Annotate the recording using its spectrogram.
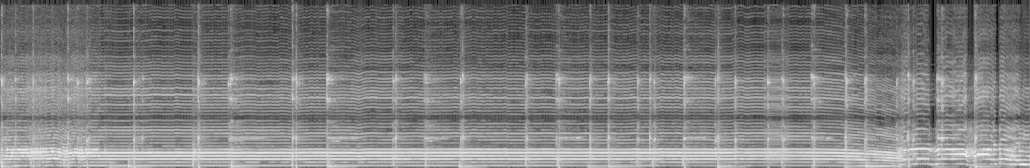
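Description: Live Kannada folk song: a singer holds one long, steady note for several seconds, its pitch dropping away near the end. Under it, hand drums and percussion keep a steady beat of sharp strokes, with a deeper drum stroke about once a second.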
